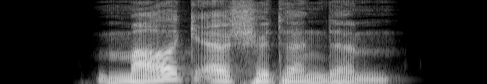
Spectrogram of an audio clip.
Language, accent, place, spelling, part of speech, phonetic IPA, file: German, Germany, Berlin, markerschütterndem, adjective, [ˈmaʁkɛɐ̯ˌʃʏtɐndəm], De-markerschütterndem.ogg
- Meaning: strong dative masculine/neuter singular of markerschütternd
